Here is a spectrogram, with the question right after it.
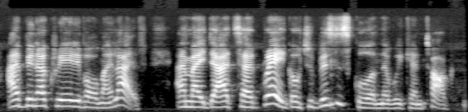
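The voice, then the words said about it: Argentine accent. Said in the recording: “if you hear an accent, it's because I have one. I'm originally from Argentina.”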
